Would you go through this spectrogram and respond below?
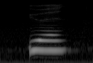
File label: "yun1", chinese pinyin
